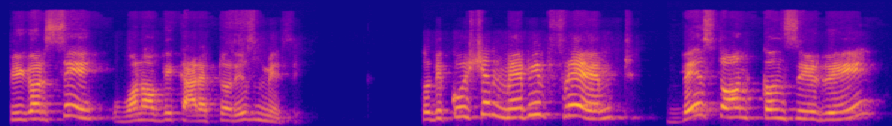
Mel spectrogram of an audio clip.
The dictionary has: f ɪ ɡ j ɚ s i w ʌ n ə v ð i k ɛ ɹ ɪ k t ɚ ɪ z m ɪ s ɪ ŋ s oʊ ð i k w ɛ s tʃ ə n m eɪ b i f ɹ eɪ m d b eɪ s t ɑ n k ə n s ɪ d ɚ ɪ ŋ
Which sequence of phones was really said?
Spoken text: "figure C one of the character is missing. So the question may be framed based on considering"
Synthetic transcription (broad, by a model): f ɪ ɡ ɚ s i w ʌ n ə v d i k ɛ ɹ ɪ k t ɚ ɪ z m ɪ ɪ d s oʊ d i k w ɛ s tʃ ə n m eɪ b i f ɹ eɪ m d b eɪ s t ɑ n k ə n s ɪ d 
